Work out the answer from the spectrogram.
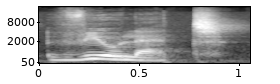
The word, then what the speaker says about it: violette: Instead of just adding an E, you'll have to double the T before you add the E. Now the pronunciation is violette. So masculine is violet, violette for feminine.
